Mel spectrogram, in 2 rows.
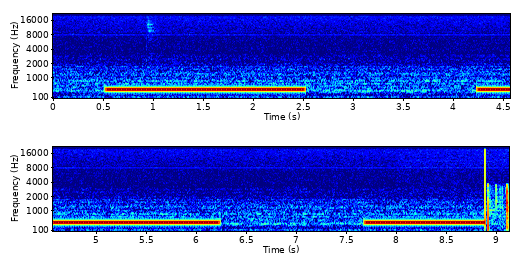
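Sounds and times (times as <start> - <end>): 
phone line ringing through the earpiece: 0.5 - 2.5, 4.2 - 6.2, 7.7 - 8.9.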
